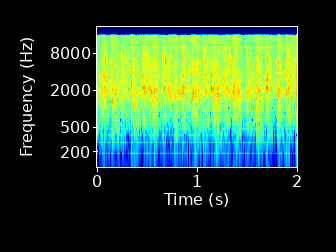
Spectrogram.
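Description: Ice rattling hard and fast inside a stainless steel cocktail shaker as a margarita is shaken to chill it: a rapid, continuous clatter.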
